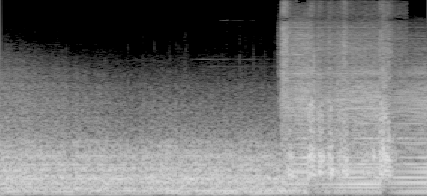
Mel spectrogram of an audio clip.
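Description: Sound-effect sting for a logo animation: a steady low rumble, then near the end a loud, rapidly fluttering burst of about a second that cuts off sharply.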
